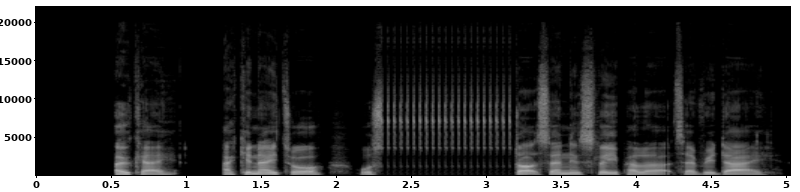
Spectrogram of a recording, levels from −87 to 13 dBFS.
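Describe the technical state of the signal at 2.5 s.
A system hang loop runs from 2.35 to 3.20 s, so the signal at 2.5 s is caught inside it. The playback side stalled while the sound hardware kept replaying the same stretch of its ring buffer. A 42.67 ms slice, which fits a 2048-sample buffer, repeats exactly about 20 times at 23.4 Hz, giving a rapid machine-gun stutter. Essentially no audio is lost; the speech resumes with "sending sleep alerts every".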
